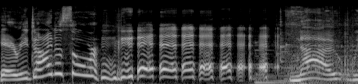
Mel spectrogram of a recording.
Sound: chuckles

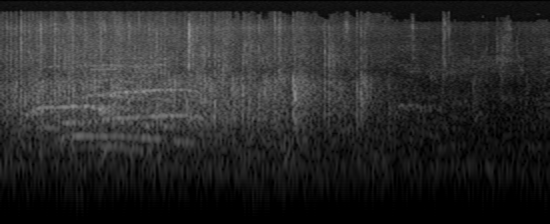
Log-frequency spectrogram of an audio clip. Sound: audience cheers and applauds

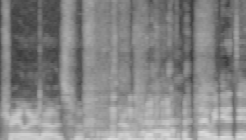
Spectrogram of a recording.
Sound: sighing

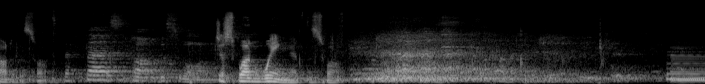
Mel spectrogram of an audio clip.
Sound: laughter

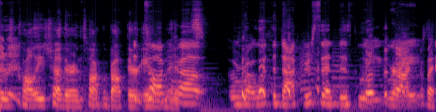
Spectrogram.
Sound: laughs

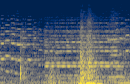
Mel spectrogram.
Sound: bang

